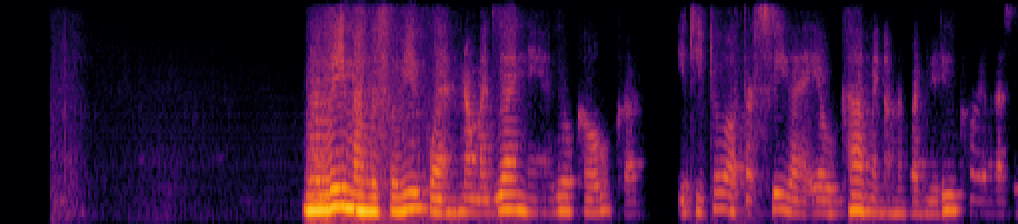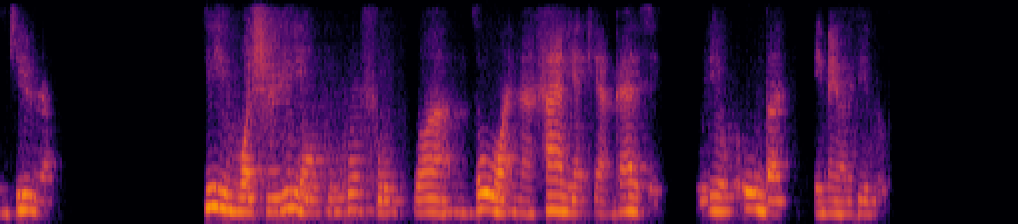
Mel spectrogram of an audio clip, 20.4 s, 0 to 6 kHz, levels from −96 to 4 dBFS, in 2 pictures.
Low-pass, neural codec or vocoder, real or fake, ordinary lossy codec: 5.4 kHz; codec, 16 kHz, 0.5 kbps, X-Codec, HuBERT features, trained on general audio; fake; Opus, 32 kbps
